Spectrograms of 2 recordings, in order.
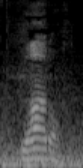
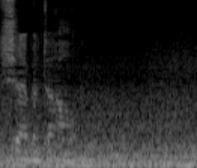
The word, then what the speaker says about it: Waddle: Waddle. That's Waddle, not Shabatal. Is that how you pronounce it?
